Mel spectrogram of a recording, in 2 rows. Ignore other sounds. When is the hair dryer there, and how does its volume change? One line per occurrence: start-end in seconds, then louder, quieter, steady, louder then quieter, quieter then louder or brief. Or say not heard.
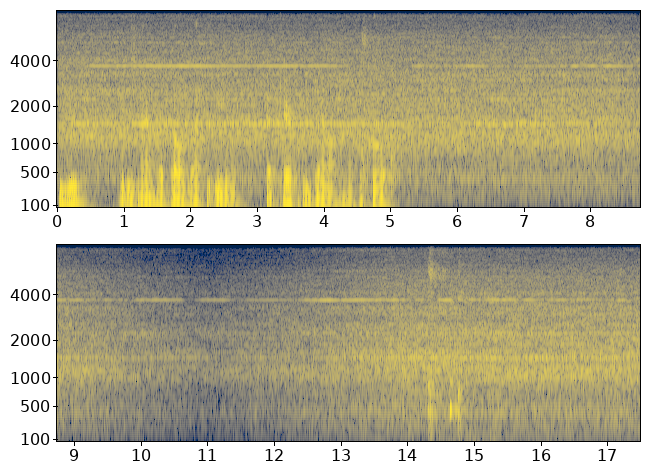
0.0-17.4 quieter then louder.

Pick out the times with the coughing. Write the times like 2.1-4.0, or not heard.
4.5-5.2, 14.2-14.9.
